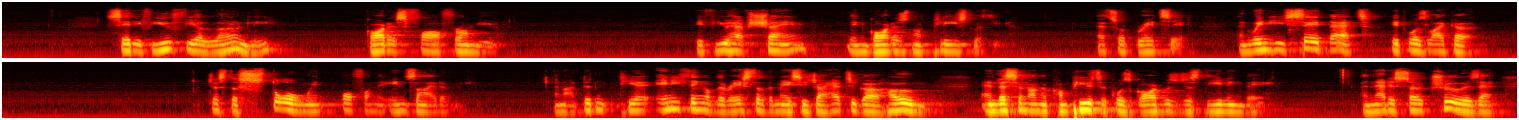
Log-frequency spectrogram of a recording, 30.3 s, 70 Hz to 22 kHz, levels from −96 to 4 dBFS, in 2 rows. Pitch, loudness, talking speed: 140 Hz, -30 LUFS, 155 wpm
